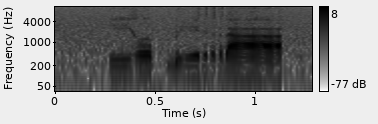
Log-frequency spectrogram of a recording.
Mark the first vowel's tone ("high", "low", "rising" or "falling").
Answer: low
